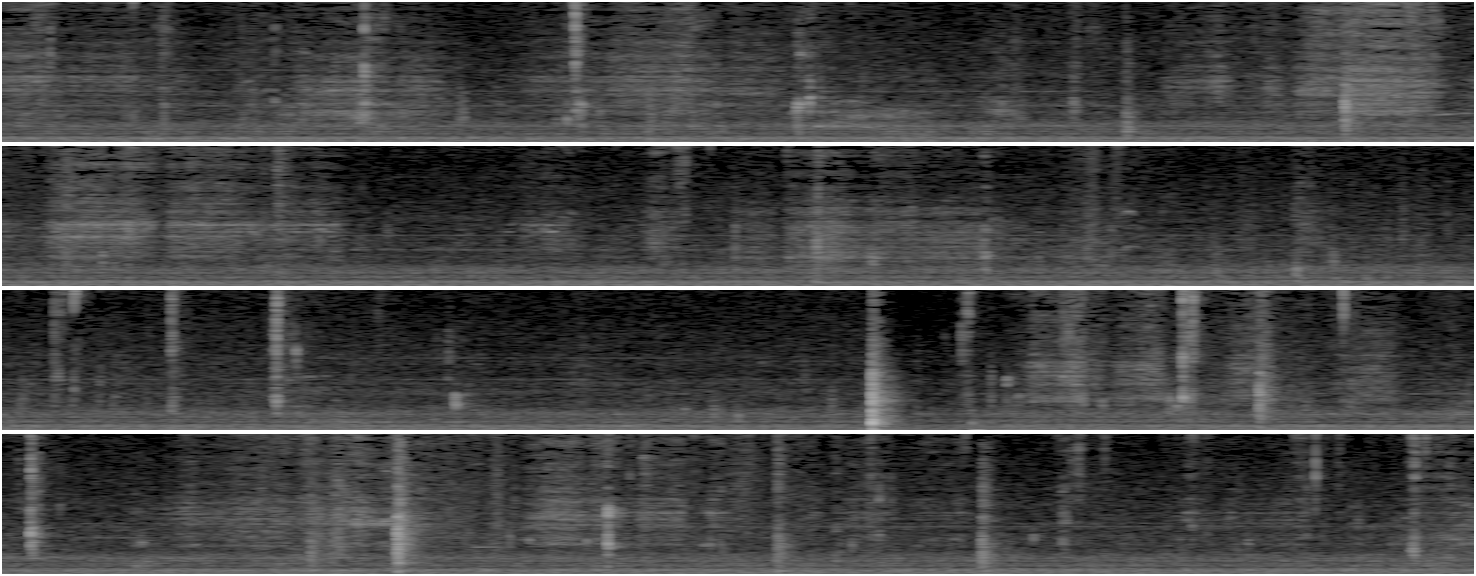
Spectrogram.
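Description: Close-miked chewing of a soft bread sandwich: quiet wet squishing mouth sounds and scattered small clicks, with one sharp louder click about two-thirds of the way through, over a steady low hum.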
